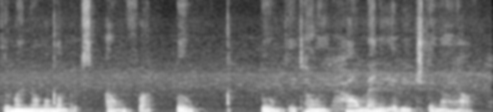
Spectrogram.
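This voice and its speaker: With music in the background, a woman speaks at a medium pitch and fairly even intonation, leaving long, frequent pauses. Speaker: math teacher. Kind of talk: tutorial. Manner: fast.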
